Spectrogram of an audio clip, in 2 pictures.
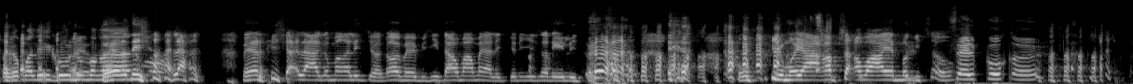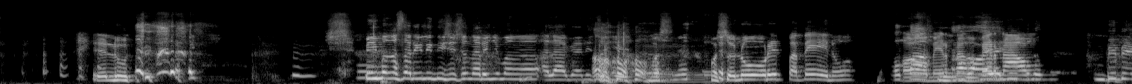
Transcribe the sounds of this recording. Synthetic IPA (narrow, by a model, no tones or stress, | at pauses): ɐɡkɐpɐliːɡonʊŋmɐŋmɛːɾond̪ɪnʃɐŋɐlaːɡ | mɛːɾond̪ɪnʃaʔɐlaːɡɐŋmɐŋalɪt͡ʃjonʔojmɐjbɪsiːt̪ɐɐkomamɐjalɪt͡ʃjonɪnjʊŋsɐɾiːlɪ | ojʊŋmɐjaːkɐp̚sɐkɐwaːjɐnmɐɡʔɪsosɛlp̚kʊkɐ | jɐluːsɪs | mɛjmɐŋas̬ɐɾiːlɪŋd̪ɪsɪs̬jonːɐɾɪnjʊŋmɐŋaɐlaːɡɐlɪomɐsmɐsʊnuːɾɪn̚pɐt̪ɪno | ʔomɛːɾnakomɛːɾonakoŋ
